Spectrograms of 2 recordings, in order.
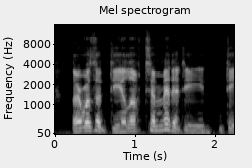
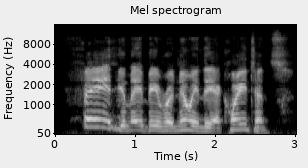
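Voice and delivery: Irish gentleman; 8 semitones higher, 5 dB louder than usual. Acted. Blood's mocking retort.

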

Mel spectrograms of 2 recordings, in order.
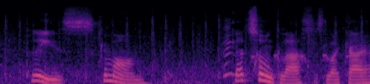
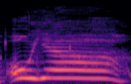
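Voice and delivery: high, loud delighted "Oh, yeah!"; excited gasp; 11 semitones higher, 9 dB louder than usual. Real, not acted. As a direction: burst out thrilled, voice jumping up. Sudden excited realization.

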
